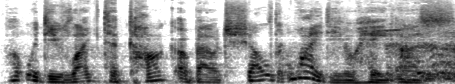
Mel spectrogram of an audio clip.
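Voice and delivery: loud, exaggerated mimicry; mocking shout. Friend mocking Penny's question to Sheldon, loud mimicry. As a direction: throw her words back at full volume.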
